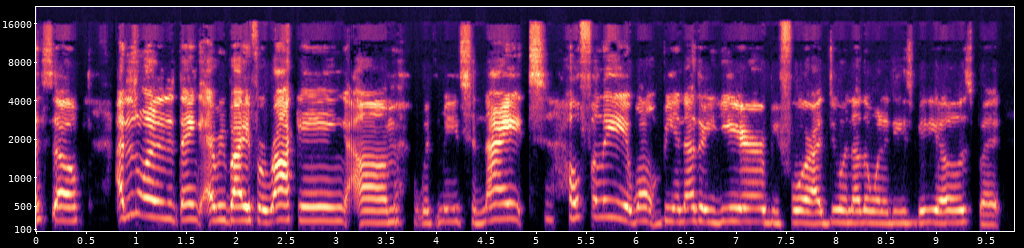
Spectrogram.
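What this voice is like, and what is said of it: Strained, squeaky tired voice. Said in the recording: “my voice is starting to sound like some kind of Muppet”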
